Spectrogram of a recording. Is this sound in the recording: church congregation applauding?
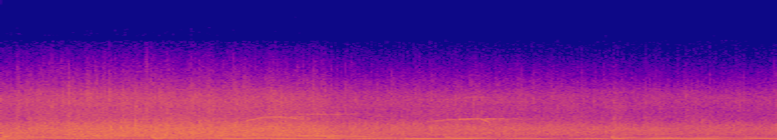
yes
